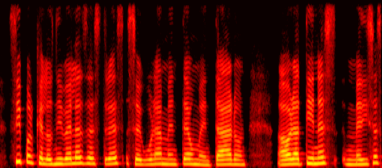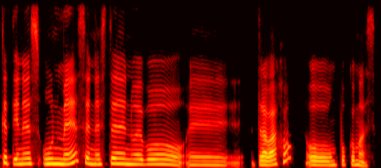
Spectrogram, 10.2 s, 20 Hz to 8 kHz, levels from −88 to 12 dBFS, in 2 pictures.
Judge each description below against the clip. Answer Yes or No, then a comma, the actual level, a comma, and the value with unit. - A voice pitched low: No, high, 230 Hz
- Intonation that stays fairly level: No, average, 3.0 semitones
